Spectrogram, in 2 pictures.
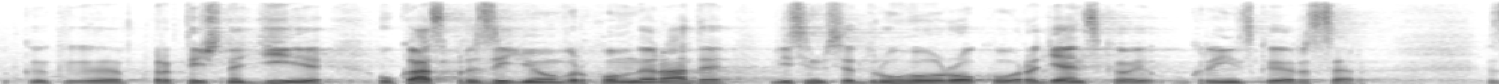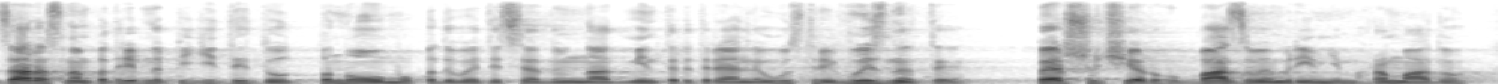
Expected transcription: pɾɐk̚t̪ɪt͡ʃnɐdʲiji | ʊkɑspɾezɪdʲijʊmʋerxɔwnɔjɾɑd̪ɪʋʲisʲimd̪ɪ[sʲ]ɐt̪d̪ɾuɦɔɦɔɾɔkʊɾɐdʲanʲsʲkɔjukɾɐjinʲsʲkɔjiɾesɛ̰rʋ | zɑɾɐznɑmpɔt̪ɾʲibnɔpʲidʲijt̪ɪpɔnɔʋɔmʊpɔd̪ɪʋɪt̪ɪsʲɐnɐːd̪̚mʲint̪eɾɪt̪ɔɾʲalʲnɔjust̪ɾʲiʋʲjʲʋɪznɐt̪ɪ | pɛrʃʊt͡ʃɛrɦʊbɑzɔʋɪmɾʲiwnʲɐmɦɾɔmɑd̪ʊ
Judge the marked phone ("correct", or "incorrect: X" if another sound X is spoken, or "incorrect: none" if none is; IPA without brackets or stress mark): correct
